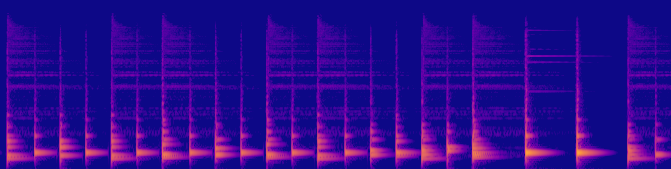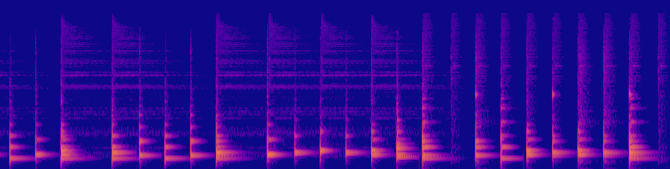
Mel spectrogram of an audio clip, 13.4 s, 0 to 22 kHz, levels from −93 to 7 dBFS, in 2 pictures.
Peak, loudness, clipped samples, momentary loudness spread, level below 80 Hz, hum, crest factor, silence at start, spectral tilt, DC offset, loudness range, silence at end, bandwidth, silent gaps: -12 dBFS; -37 LUFS; under 0.1%; 16 LU; -86 dBFS; none; 24 dB; 0.05 s; -5 dB/octave; under 0.1%; 8 LU; 0.2 s; 14.5 kHz; none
